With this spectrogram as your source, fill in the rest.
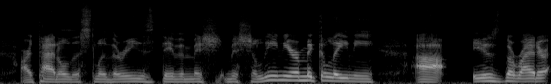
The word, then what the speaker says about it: Michelinie: I know Todd McFarlane says Michelinie, but it really should be Michelinie, like Michelin tires.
